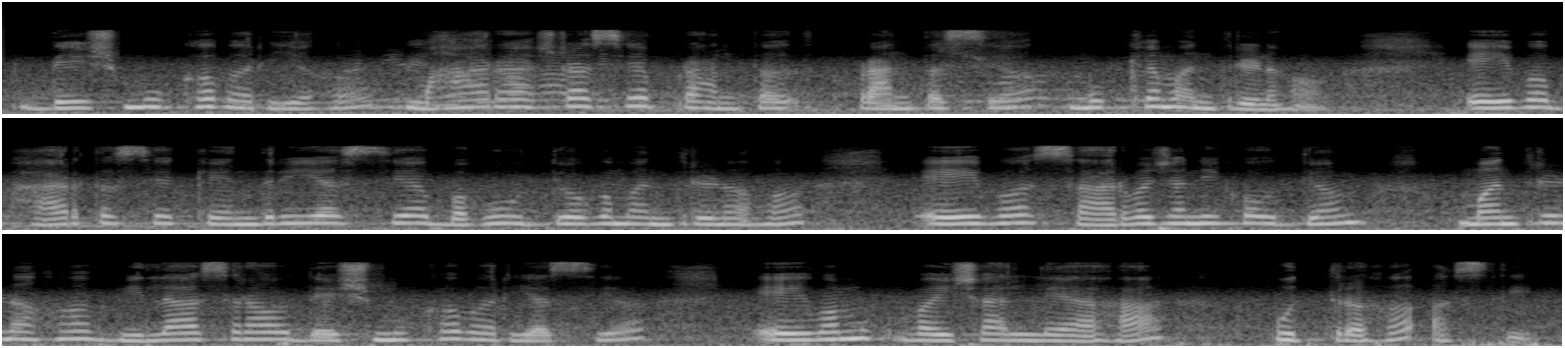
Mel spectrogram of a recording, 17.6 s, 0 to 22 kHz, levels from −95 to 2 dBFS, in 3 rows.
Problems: low volume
